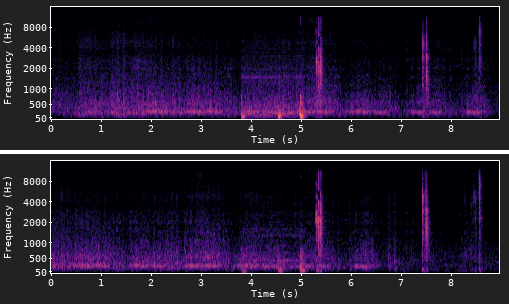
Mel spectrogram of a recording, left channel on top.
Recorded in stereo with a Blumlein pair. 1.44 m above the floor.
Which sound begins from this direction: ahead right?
A pop, at 5.3 s.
